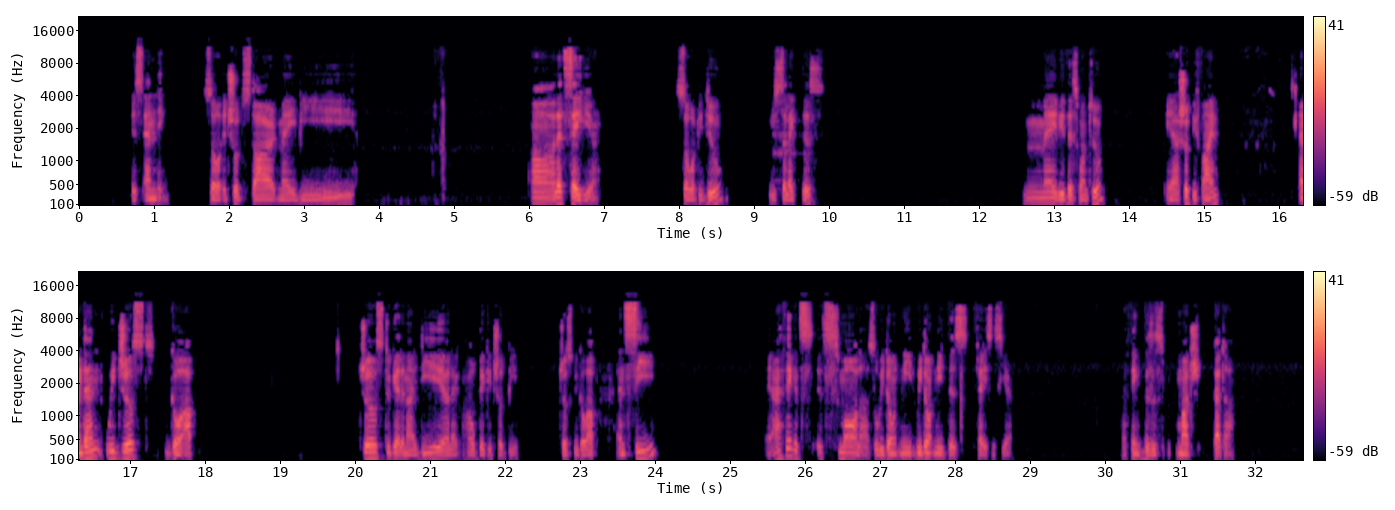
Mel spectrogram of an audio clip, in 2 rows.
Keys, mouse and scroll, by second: 0.0-1.1 middle drag, 1.1 click, 1.7 Tab, 3.3-8.7 middle drag, 8.7 click, 9.8 shift+click, 10.1 shift+click, 10.3 shift+click, 10.7 shift+click, 11.2 shift+click, 11.6 shift+click, 11.8 shift+click, 12.1 middle click, 12.7 scroll down 2, 12.9 middle click, 14.1 shift+click, 14.4-15.9 middle drag, 15.9 scroll down 1, 16.2-16.6 scroll up 1, 16.6-18.6 shift+middle drag, 18.6 e, 22.1 middle click, 22.4 scroll down 1, 22.6-24.7 middle drag, 27.2-28.6 middle drag, 28.6 ctrl+z, 29.1 middle click, 29.4-29.9 scroll up 2, 29.9 shift+click, 30.4 shift+click, 30.6 middle click, 31.4 e.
